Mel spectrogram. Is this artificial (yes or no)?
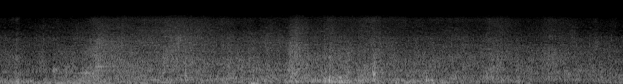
yes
